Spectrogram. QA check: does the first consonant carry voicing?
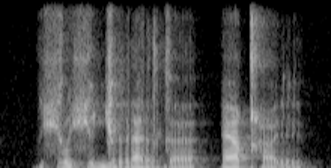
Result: no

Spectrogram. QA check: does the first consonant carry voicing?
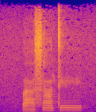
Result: yes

